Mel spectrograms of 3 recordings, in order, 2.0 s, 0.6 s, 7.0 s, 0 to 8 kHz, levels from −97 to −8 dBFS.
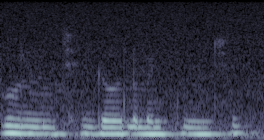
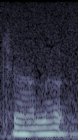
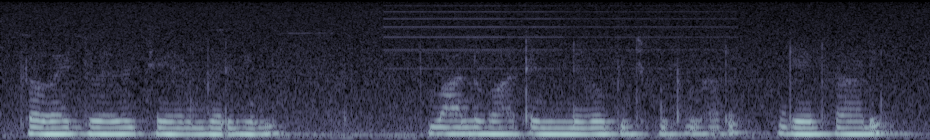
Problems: low volume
